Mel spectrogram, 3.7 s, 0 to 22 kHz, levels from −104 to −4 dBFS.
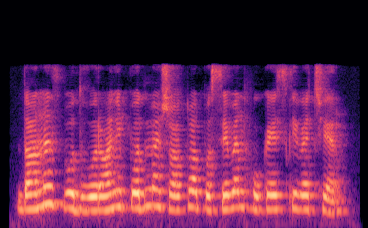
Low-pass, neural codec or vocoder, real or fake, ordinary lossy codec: none; codec, 16 kHz, 6 kbps, DAC; fake; none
